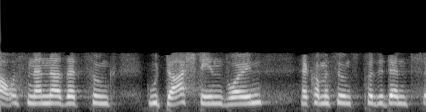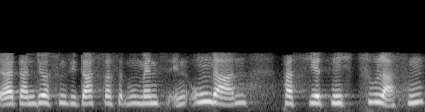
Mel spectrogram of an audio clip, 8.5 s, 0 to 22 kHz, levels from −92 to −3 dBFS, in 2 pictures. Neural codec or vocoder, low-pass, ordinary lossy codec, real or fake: codec, 24 kHz, 0.5 kbps, DualCodec; 3.6 kHz; MP3, 32 kbps; fake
